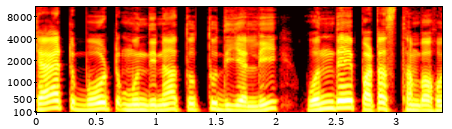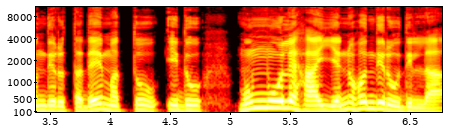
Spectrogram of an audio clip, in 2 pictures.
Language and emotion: Kannada, neutral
